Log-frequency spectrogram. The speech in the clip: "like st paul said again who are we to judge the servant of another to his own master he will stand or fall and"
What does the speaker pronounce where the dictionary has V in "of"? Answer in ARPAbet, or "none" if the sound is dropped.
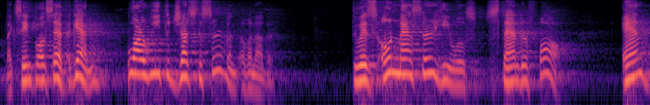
V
